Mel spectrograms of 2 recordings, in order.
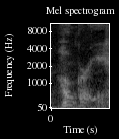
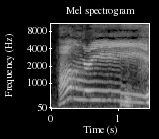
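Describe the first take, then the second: First: It is said in a deep, guttural voice. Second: It is said in a high-pitched voice.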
